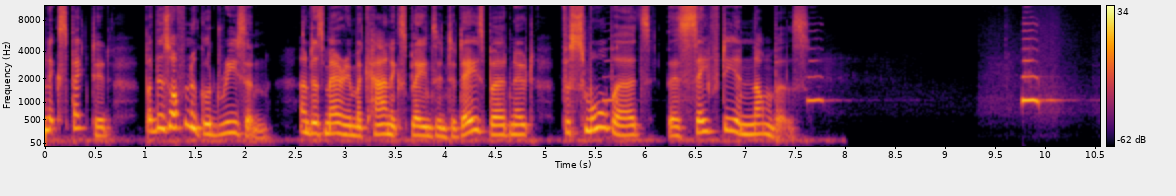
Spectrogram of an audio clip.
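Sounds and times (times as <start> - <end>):
speech: 0.0 - 7.8
Northern Pygmy-Owl giving a clear whistled hoot: 9.8 - 10.3.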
